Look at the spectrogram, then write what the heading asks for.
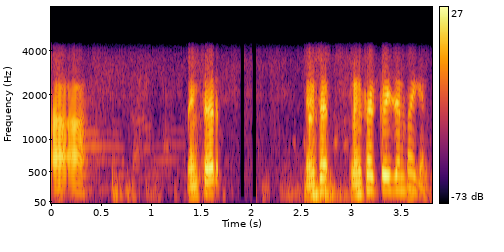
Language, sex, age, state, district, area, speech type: Bodo, male, 18-30, Assam, Udalguri, rural, conversation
